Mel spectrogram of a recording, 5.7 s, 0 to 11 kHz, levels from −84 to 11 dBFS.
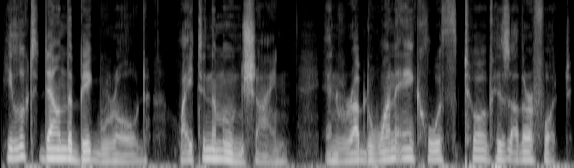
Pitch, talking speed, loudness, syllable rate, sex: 115 Hz, 220 wpm, -18 LUFS, 5.9 syllables/s, male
